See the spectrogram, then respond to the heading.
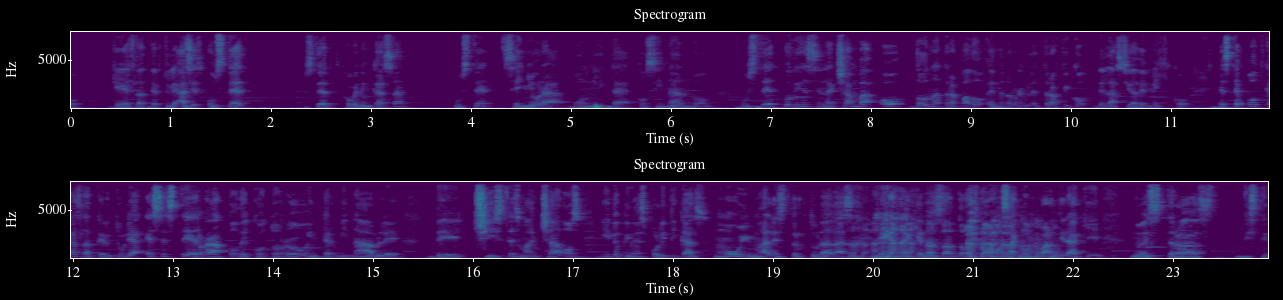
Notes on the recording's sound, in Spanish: No hemos dejado de notar que nuestro audio sufre unos cuantos errores, estamos trabajando para corregir eso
